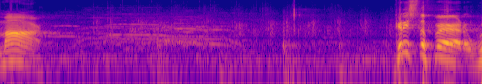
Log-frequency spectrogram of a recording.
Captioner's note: audience cheers and applause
